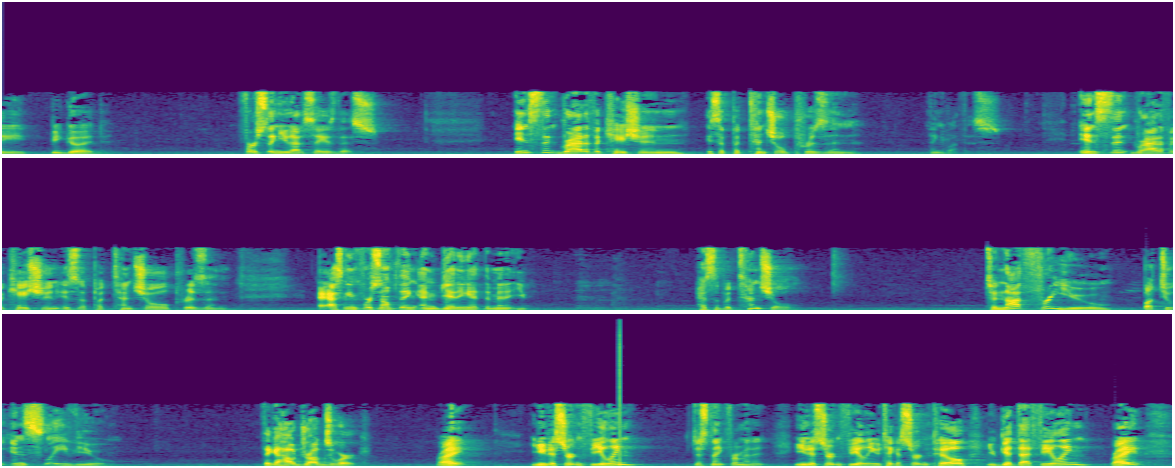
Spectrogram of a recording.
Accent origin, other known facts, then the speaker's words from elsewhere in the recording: United States; I'm American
